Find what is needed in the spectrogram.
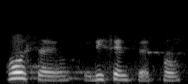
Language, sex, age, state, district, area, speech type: Marathi, female, 18-30, Maharashtra, Ahmednagar, urban, conversation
